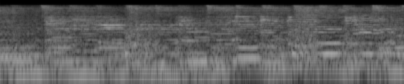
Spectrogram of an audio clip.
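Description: Live blues-rock band playing an instrumental passage: an electric guitar plays a lead line over drums and bass, with a note bent near the end.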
